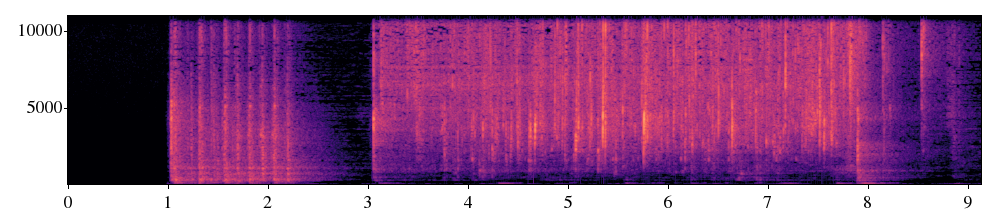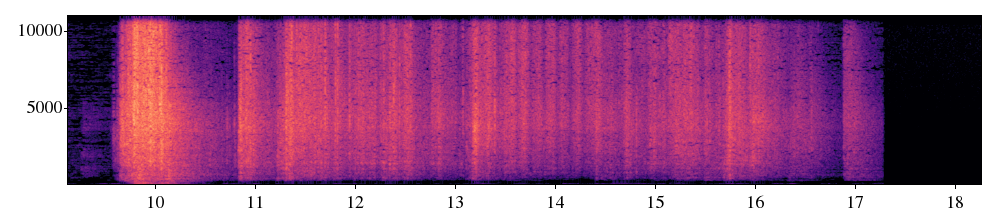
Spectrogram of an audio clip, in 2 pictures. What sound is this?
hand washing paper towel trashing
